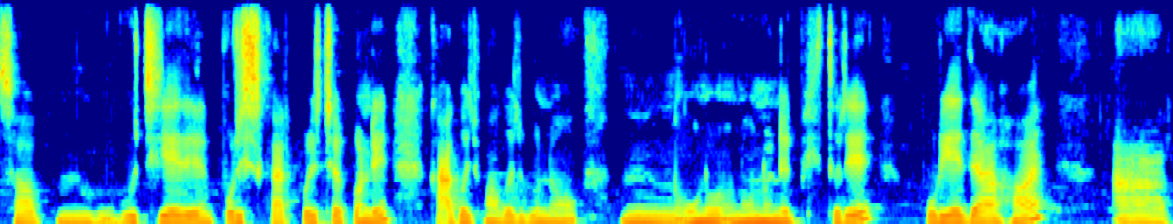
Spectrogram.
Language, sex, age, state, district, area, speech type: Bengali, female, 60+, West Bengal, Darjeeling, rural, spontaneous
